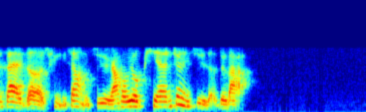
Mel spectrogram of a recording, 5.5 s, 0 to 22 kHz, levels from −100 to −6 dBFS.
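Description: From the first moment to the end, the speech carries the AMR narrowband mobile codec sound. The band runs only from about 150 Hz to 3.7 kHz, with nothing above, because the codec samples at 8 kHz and rebuilds the voice from a vocal-tract model excited by sparse pulses. What separates it from a plain telephone filter is the plainly audible buzzy, synthetic grain on voiced sounds, which points to a low mode around 7.4 kbps.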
